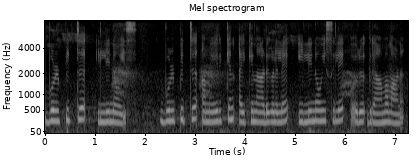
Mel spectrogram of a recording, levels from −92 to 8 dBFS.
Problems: low volume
